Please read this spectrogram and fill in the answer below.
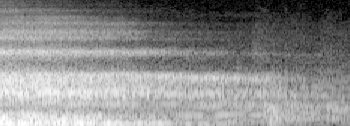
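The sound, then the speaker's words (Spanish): A person exhales slowly during a guided breathing exercise. The soft, breathy rush is faint and tapers away over about two seconds, with no talk. “Una vez más, inhala. Y exhala.”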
